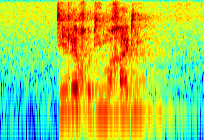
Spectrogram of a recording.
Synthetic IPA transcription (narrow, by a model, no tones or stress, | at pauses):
tʼɪlɪχʊdimaχadi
